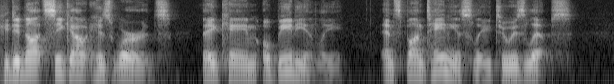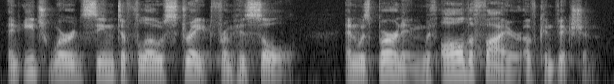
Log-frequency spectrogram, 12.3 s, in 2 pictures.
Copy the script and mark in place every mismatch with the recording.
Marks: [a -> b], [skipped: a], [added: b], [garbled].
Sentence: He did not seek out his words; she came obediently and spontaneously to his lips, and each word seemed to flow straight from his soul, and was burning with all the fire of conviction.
He did not seek out his words; [she -> they] came obediently and spontaneously to his lips, and each word seemed to flow straight from his soul, and was burning with all the fire of conviction.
